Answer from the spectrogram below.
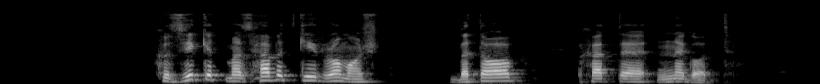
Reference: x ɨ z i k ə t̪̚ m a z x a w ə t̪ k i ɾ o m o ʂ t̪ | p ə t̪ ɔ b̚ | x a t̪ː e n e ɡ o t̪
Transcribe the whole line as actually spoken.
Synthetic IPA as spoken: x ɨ z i k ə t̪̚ m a z h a b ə t̪ k i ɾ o m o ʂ t̪ | b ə t̪ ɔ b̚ | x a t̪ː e n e ɡ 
